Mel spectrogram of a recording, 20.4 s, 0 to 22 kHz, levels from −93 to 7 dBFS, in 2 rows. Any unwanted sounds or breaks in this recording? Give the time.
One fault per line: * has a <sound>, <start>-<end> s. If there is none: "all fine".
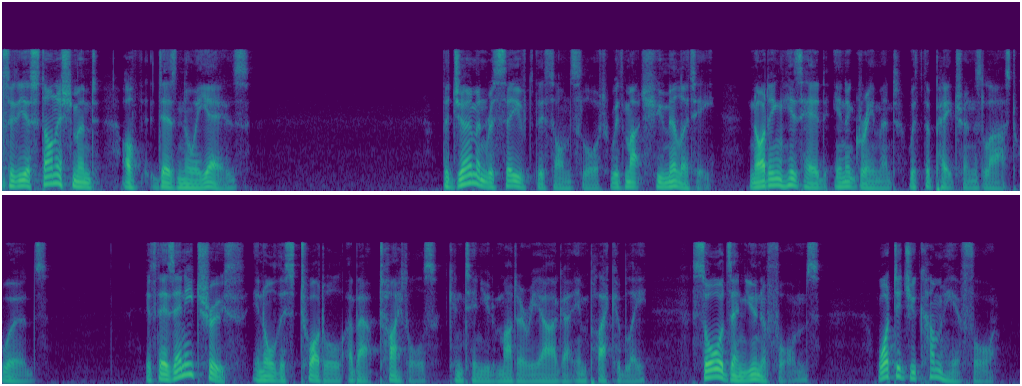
all fine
